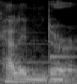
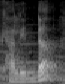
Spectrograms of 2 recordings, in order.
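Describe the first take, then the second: First: The word ends with an r sound. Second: The word ends without an r sound. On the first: "আমেরিকানরা বলবে ক্যালেন্ডার" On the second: "British আর উচ্চারণ করে না"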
